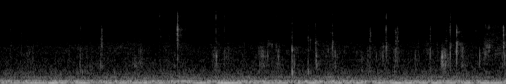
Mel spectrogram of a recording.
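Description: Two cats crunching dry kibble from a bowl: quick, irregular crunches and clicks over a low steady hum.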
